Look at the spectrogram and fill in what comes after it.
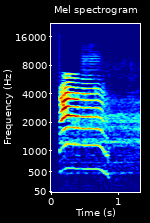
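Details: A domestic cat gives a single harmonic meow, an 'eeyo' that holds steady then falls, said to signal loneliness, illness, or wanting more food or attention.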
